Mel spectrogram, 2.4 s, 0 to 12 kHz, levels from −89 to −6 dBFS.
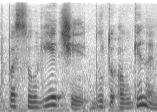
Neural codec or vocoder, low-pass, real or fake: codec, 24 kHz, 1 kbps, SNAC; 10.8 kHz; fake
